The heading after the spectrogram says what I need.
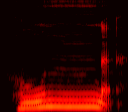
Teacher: ہا کو نون کے ساتھ ملانا ہے، نون کے اوپر تشدید زور دیں گے، اگلے نون کو نرم سے ادا کریں گے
